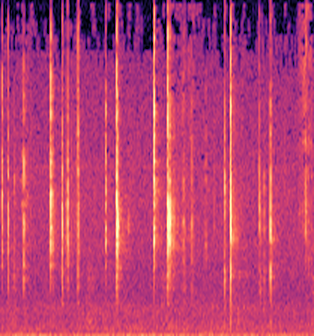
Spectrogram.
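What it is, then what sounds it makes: Metal cigarette case tapped with fingernails. Long nails tap and scratch the textured, dotted lid of a small, flat, gold-tone metal cigarette case lying on a marble surface. Quick, bright, high-pitched clicks land at an uneven pace over a faint, steady scratchy hiss, and each tap dies away almost instantly.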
